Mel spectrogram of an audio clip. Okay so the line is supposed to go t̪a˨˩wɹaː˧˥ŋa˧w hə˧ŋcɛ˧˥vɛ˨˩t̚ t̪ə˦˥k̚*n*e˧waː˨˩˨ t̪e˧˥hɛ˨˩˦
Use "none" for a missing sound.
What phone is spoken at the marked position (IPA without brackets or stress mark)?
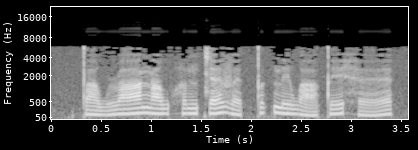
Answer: n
